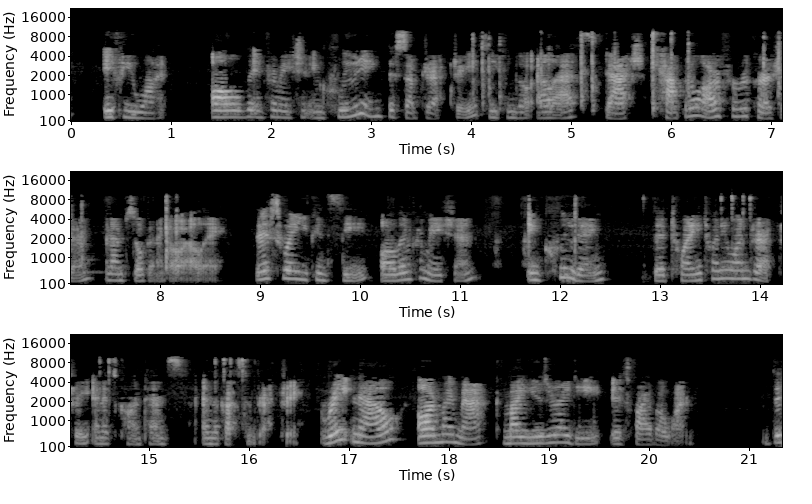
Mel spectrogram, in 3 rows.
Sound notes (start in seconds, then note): 9.8 mouse scrolls; 11.4 mouse scrolls more; 13.5 mouse clicks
